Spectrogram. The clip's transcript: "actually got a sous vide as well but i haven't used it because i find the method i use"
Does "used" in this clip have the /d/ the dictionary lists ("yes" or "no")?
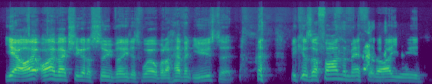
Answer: yes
